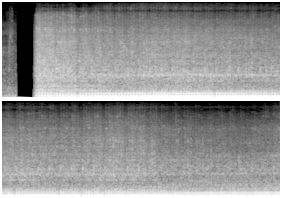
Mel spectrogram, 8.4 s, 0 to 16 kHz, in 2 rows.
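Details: Renault R8 engine after oil and filter change, previously run low on oil: steady, fairly even idle with faint light tapping up top, suspected top-end wear; no shiny bits in oil, heavy blow-by from rocker cover.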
